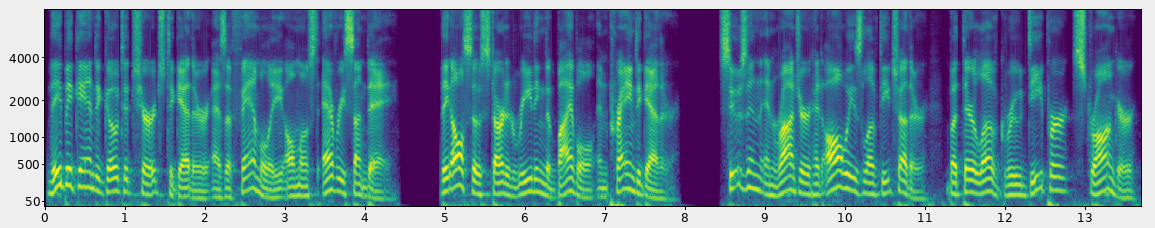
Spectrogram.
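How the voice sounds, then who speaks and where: A man's voice: mid-range voice, dry recording, clean studio sound. A man narrating a scripted story as the narrator of an audio drama.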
